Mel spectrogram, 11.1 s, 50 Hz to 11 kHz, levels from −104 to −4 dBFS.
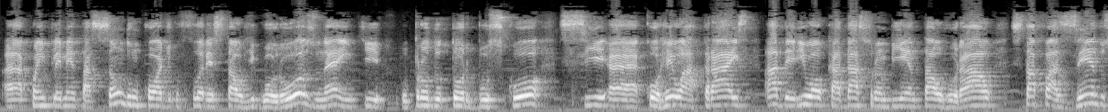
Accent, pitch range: Brazilian, 170-230 Hz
